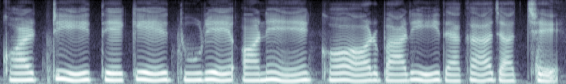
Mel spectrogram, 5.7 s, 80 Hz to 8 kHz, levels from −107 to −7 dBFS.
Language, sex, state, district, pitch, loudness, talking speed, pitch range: Bengali, female, West Bengal, Cooch Behar, 235 Hz, -13 LUFS, 75 wpm, 225-240 Hz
